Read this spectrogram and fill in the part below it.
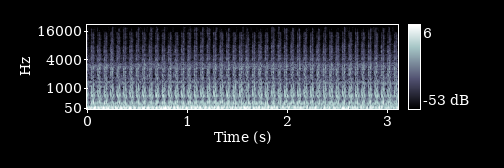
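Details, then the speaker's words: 2008 Chevy Impala, just started at idle: fast uneven ticking about four per second from blend door actuator behind dash, not engine knock; owner says it goes away after a while. "I forget how to make that noise go away, that Blendor. It's gonna go away after a while though."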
